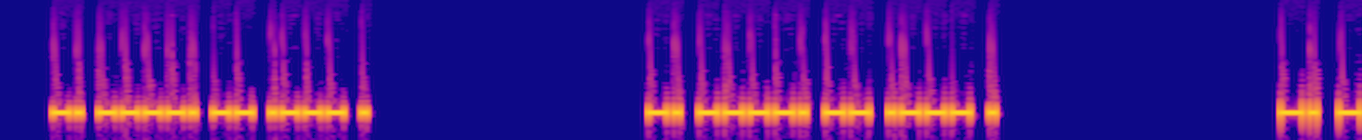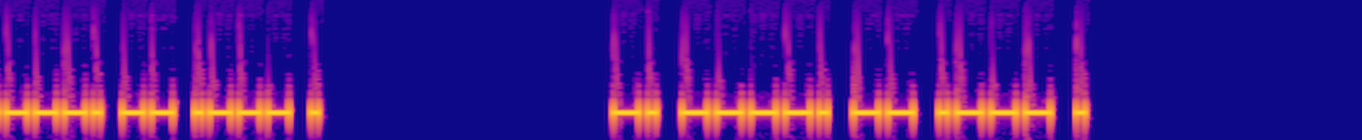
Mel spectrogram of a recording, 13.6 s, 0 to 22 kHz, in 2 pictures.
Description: Morse code, heard as a keyed tone, about 34 wpm, 700 Hz. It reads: N9MJE N9MJE N9MJE N9MJE
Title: Speed Racing - USA 1x3 Call Signs 28wpm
